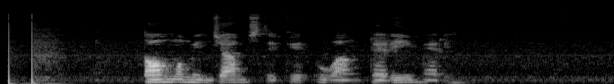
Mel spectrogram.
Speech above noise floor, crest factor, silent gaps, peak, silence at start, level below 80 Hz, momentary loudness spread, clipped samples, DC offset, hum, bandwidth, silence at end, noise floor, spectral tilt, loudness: 31 dB; 26 dB; none; 0 dBFS; 0.1 s; -52 dBFS; 21 LU; under 0.1%; under 0.1%; none; 11.5 kHz; 1.55 s; -55 dBFS; -6.5 dB/octave; -24 LUFS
